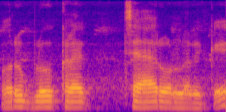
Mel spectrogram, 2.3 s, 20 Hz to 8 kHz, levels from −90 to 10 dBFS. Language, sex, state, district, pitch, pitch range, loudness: Tamil, male, Tamil Nadu, Nilgiris, 110 Hz, 105-110 Hz, -16 LUFS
